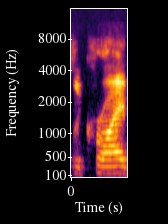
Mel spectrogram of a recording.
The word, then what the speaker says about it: LaCroix: It is LaCroix, but we love to say LaCroix.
